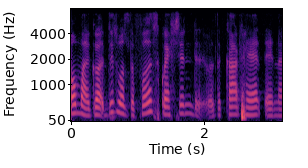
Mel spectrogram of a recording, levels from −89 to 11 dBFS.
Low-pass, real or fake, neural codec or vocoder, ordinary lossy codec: 7.2 kHz; real; none; Opus, 16 kbps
